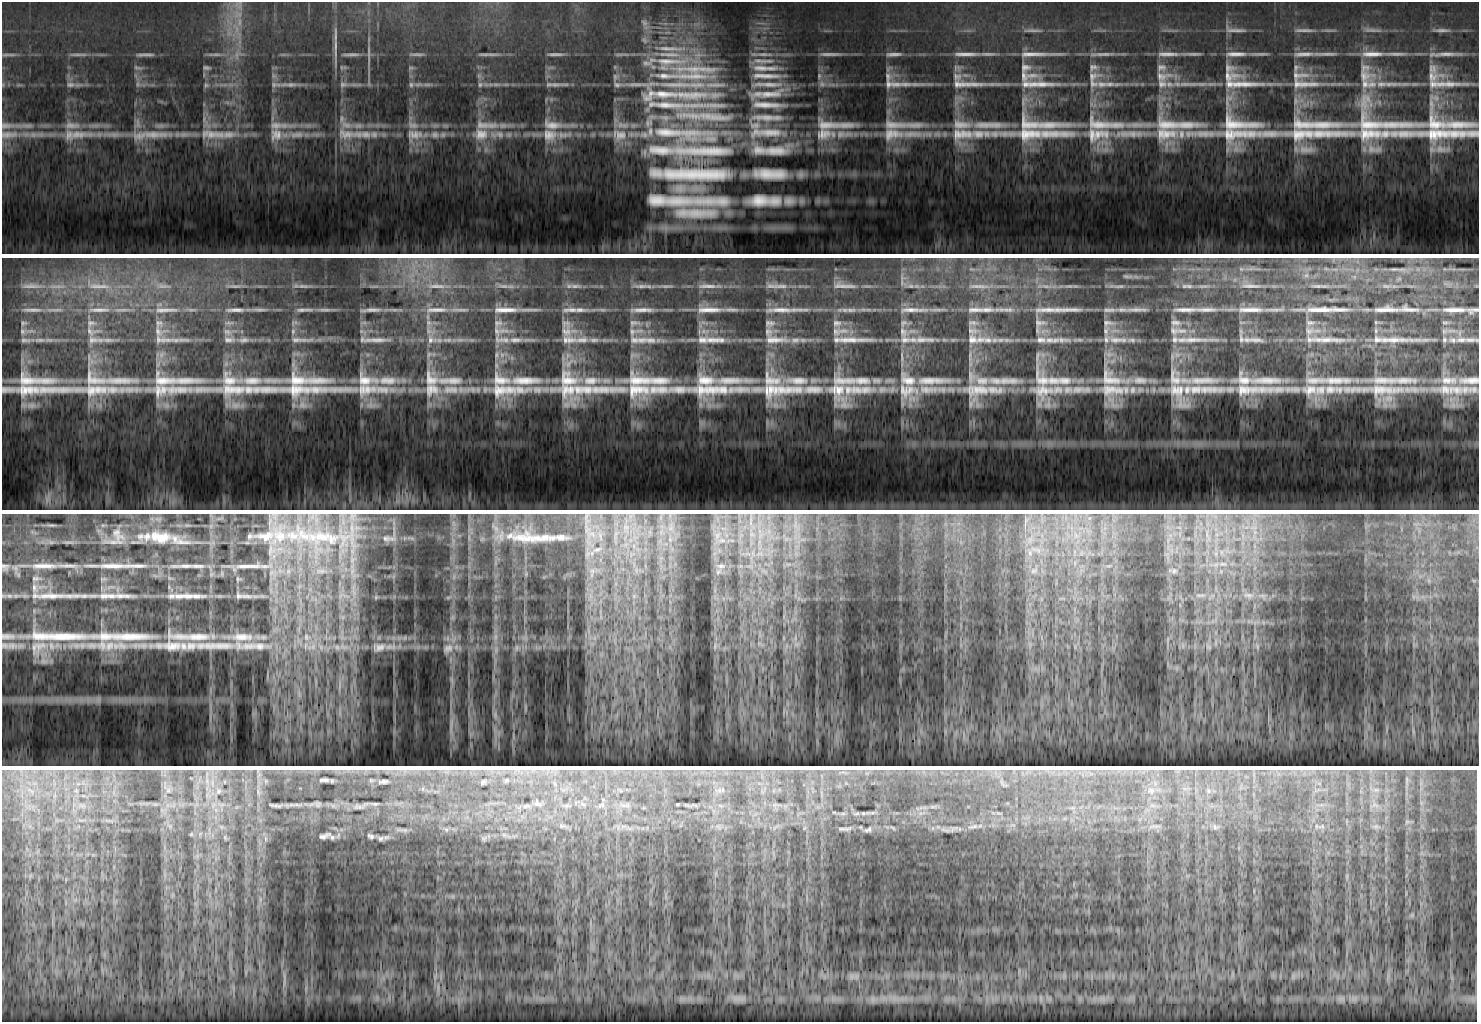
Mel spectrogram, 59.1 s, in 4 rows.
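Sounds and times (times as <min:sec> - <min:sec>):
train wheels rushing on rails: 0:00.0 - 0:59.0
bell ringing: 0:08.2 - 0:35.4
high wheel squeal: 0:26.9 - 0:35.6, 0:42.6 - 0:58.9
wheels clicking over rail joints: 0:28.5 - 0:59.0.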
